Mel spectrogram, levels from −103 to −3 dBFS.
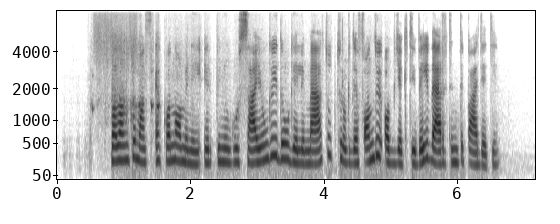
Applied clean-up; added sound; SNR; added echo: neural mask model RNNoise.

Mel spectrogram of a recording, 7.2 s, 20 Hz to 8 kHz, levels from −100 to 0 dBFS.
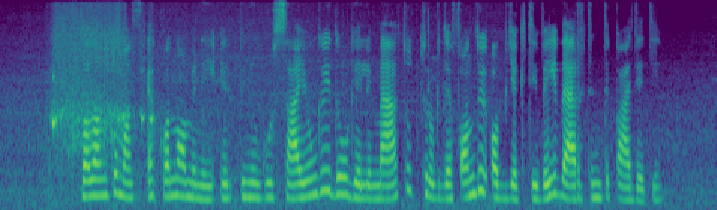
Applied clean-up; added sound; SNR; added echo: none; Car; 16 dB; none.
